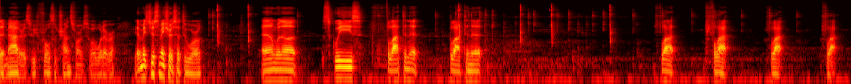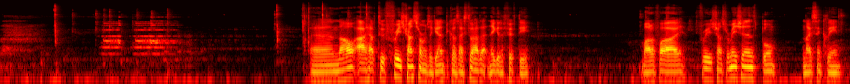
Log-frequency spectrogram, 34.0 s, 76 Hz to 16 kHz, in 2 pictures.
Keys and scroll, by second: 22.9 w.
